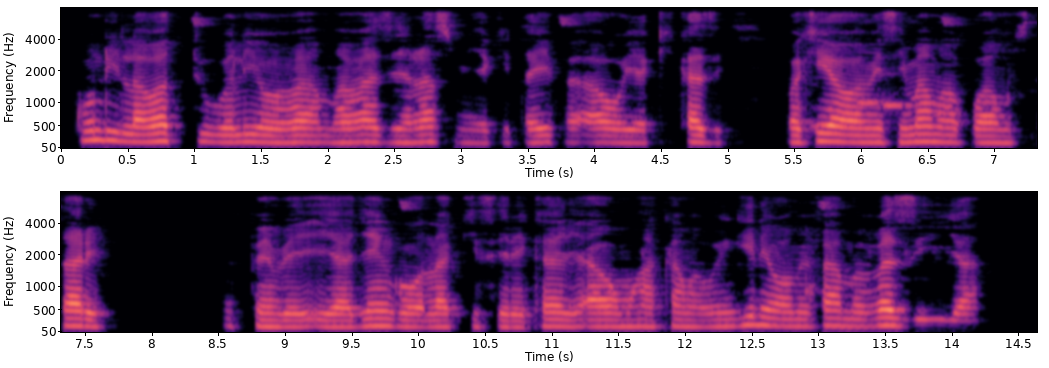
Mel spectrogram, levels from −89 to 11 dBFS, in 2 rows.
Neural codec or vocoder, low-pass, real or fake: none; 7.2 kHz; real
